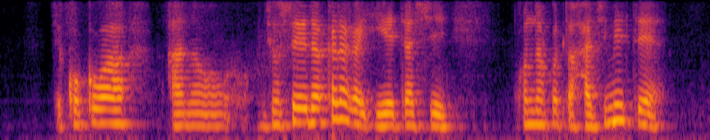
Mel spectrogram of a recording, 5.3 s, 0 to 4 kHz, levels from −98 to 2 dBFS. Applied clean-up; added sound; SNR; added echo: neural separator model SepFormer DNS4.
